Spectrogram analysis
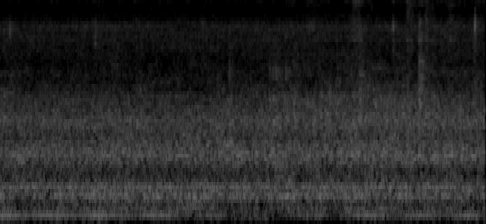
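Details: Steady low indoor hum and rumble with a faint broadband hiss throughout, and no animal voice heard.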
